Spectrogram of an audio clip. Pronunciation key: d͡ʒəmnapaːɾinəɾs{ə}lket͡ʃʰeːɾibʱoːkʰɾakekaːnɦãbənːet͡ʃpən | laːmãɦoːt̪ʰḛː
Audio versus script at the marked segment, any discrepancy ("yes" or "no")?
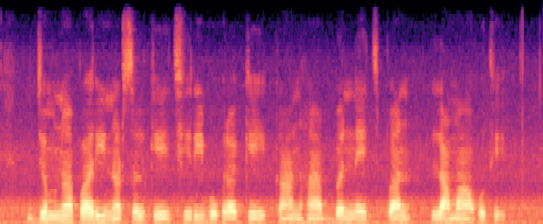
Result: no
